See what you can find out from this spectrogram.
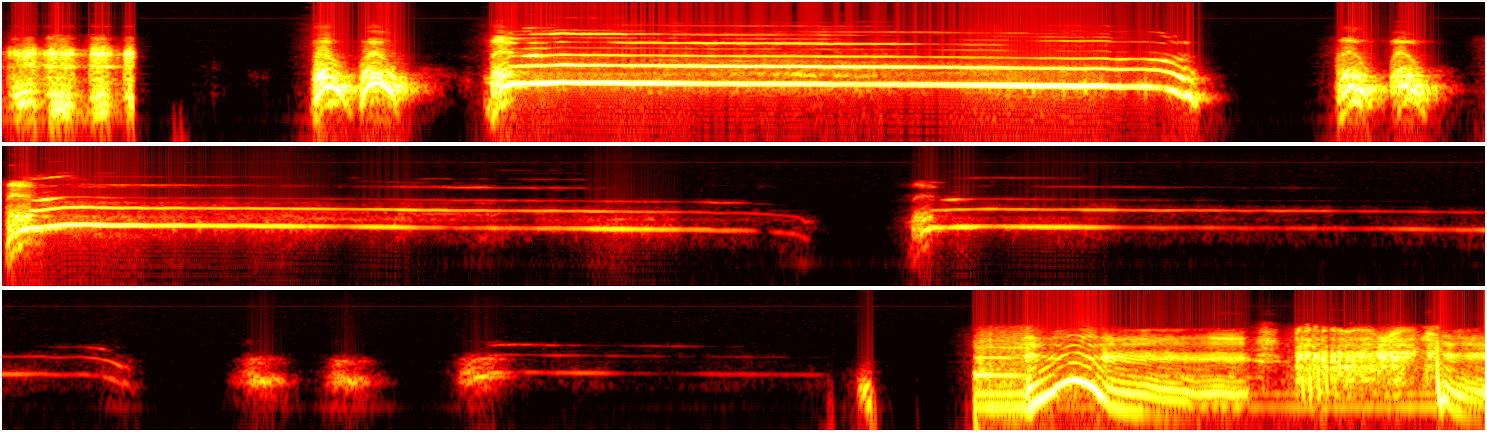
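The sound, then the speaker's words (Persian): A dog howls and barks: long, sustained, tonal howls that sag in pitch as they end, broken up by short sharp barks and gaps of silence, with a harsher, noisier burst of vocalizing at the close. “اینکه صدای تازر پیره خودشه، این یه اعلام خطره.”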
